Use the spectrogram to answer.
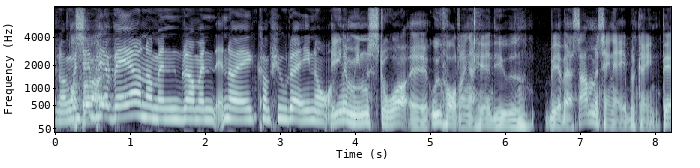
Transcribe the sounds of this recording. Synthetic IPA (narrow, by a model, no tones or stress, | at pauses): ɡ̥nɒ̽ɡmend̥enb̥liɐʋɛːɐnɒmænnɒmænnɒjkʰɒ̽mpʰjuːd̥ɐɐe̝nɒ̰e̝næminəsd̥o̝ːɐøʔuð̞ˠfɒd̥ʁeŋɐɦeɐ̰ilḭːʊð̞̩ˠ | ʋe̝jɑ̈ʋæːɐsɑ̈m̰n̩mesʰɛnæeb̥l̩kʰʁɛ̰nd̥e̝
